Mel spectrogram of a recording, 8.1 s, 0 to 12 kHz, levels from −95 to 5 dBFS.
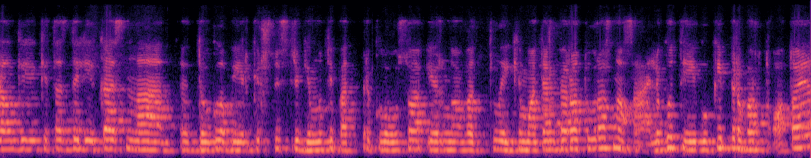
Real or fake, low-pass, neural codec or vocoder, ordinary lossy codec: real; 10.8 kHz; none; AAC, 64 kbps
